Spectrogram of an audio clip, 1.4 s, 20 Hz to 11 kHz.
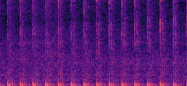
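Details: Kawasaki KLR650 single, rebuilt project bike, cold start without choke: steady unbroken thump about nine beats per second, no misses; clean healthy idle, owner may adjust idle during ride.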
